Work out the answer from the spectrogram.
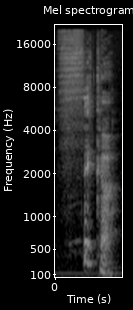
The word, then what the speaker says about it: thicker: good well done then thicker not think there's no n there thick try saying thick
